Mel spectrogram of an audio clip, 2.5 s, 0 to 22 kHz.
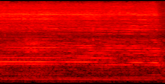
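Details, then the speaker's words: Steady electric pump hum with a faint hiss that shifts and eases as air leaves the filter housing and pressure rises: fuel pump run via diagnostic output test to prime a new fuel filter on a 3.0L TDI Touareg, normal. "so as the as the as the um filter housing fills up it uh the sound is changing that's the air coming out of it and then the pressure is rising to the way it's supposed to"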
